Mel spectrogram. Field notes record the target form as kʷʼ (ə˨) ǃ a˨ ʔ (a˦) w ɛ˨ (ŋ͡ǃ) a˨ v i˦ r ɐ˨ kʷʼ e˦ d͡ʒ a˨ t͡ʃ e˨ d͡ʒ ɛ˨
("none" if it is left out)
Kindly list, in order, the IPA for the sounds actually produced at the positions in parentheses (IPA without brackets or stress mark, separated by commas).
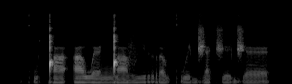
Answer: ə˨, a˦, ŋ͡ǃ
